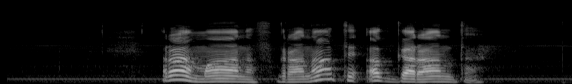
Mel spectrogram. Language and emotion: Russian, sad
